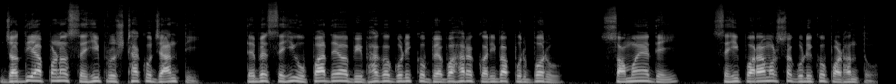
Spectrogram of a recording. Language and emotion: Odia, neutral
